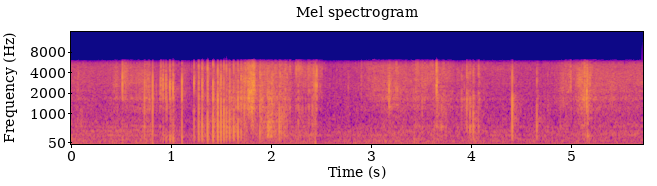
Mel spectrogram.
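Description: Fingertips slide over the pages of an open glossy Self magazine, pinching and turning the page edges. A dense run of dry, crackly paper rustling builds early on, followed by scattered sharp, bright flicks and soft slides. The sound is mostly high and crisp, with very little low end.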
